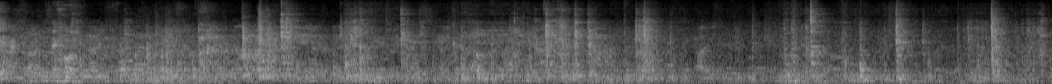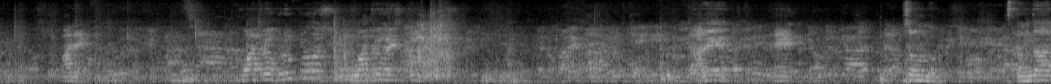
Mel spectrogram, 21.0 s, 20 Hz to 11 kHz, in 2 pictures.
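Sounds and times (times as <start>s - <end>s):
plastic chairs clattering: 0.0s - 16.0s
crowd murmur: 0.0s - 21.0s.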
